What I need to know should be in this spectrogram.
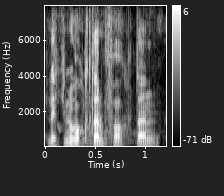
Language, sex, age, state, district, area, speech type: Urdu, male, 30-45, Bihar, Khagaria, rural, spontaneous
